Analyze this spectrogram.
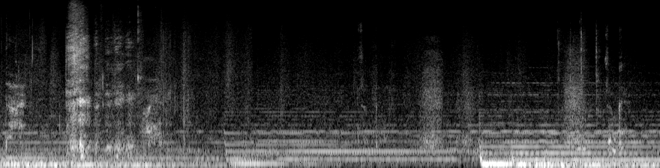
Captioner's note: penny crying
